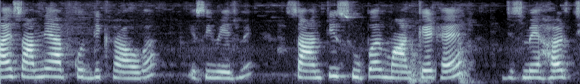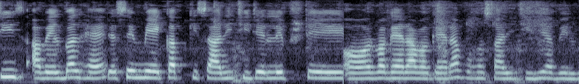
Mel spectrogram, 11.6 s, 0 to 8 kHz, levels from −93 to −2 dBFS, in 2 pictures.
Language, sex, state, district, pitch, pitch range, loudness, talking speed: Hindi, female, Chhattisgarh, Sukma, 230 Hz, 215-255 Hz, -20 LUFS, 165 wpm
